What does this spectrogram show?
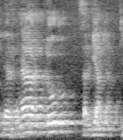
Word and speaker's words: Bernardo Salviati: Les Salviati sont nombreux à Florence, à la fin du XVe siècle, et il existe plusieurs Bernardo Salviati. Il faut prononcer comme ça.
